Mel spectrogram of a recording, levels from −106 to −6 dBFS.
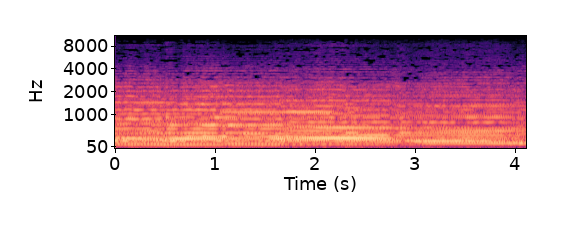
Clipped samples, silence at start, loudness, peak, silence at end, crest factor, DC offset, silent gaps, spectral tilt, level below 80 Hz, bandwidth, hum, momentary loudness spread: under 0.1%; 0 s; -21 LUFS; -10 dBFS; 0 s; 12 dB; under 0.1%; none; -10 dB/octave; -54 dBFS; 4.7 kHz; none; 6 LU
